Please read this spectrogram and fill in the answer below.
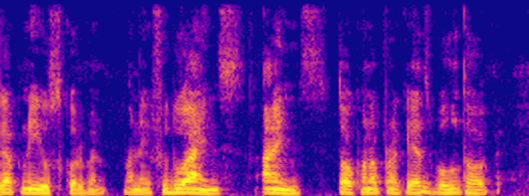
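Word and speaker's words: eins: কিন্তু আইন যখন আপনি সিঙ্গেল অনলি আইনস বলবেন, তখন আপনাকে এস উচ্চারণ করতে হবে।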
